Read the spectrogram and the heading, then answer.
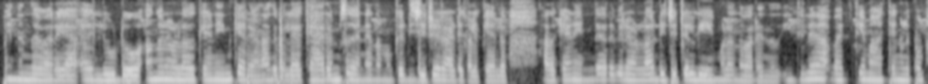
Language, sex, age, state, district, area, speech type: Malayalam, female, 18-30, Kerala, Pathanamthitta, urban, spontaneous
